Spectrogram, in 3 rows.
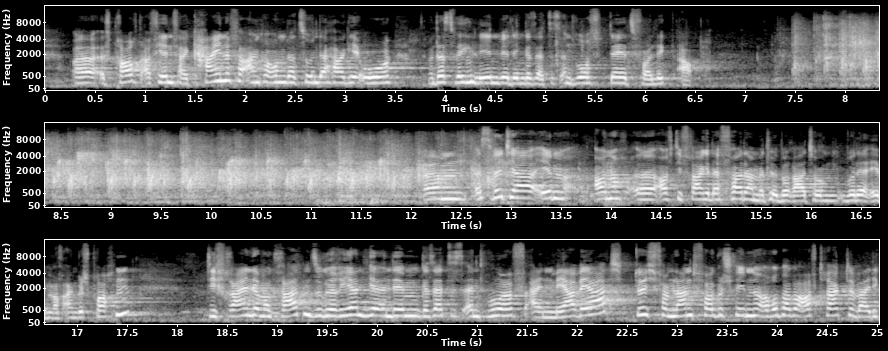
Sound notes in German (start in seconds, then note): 7.3 Beifall BÜNDNIS 90/DIE GRÜNEN und CDU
